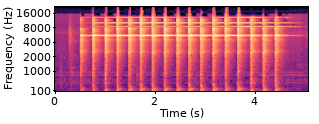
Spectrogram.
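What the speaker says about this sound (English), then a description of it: "That's the sound of me hammering out some solder to be a really thin ribbon." Hammering solder into a thin ribbon during saxophone repair on an old Selmer, about fifteen evenly spaced metallic strikes with bright ringing overtones, close and steady, alone.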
